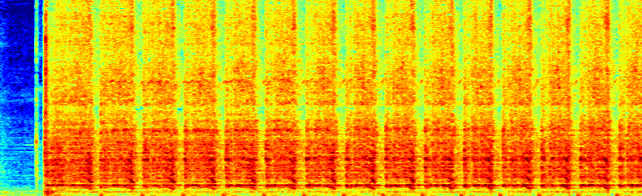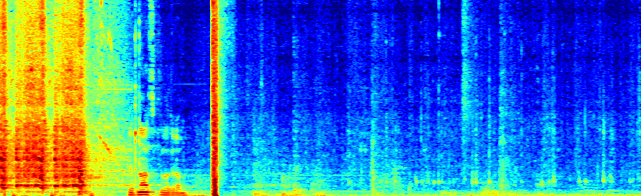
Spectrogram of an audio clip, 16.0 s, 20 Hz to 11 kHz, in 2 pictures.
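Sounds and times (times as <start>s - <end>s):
engine cranking on starter motor: 0.5s - 9.7s.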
